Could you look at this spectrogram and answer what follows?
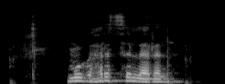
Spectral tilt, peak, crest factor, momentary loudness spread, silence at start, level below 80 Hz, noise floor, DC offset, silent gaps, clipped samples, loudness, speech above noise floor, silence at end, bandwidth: -7 dB/octave; -10 dBFS; 18 dB; 22 LU; 0.3 s; -60 dBFS; -49 dBFS; under 0.1%; none; under 0.1%; -26 LUFS; 24 dB; 0.4 s; 11.5 kHz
